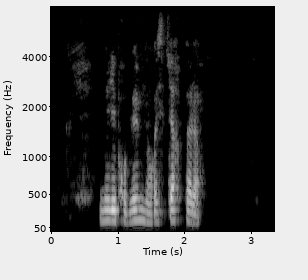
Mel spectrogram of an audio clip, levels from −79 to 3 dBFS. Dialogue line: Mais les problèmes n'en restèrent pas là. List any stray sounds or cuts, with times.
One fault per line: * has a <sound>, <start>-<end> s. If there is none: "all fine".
all fine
